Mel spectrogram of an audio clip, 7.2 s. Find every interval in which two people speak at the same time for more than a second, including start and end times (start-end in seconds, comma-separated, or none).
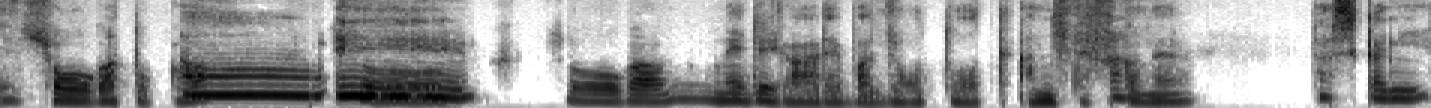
none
